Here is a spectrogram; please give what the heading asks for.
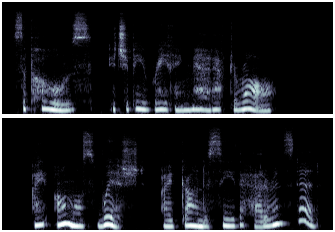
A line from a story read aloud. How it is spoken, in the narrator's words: saying to herself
